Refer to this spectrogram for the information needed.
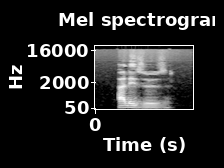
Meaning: boring machine (machine for boring, reaming)
- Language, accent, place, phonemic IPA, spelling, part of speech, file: French, France, Lyon, /a.le.zøz/, aléseuse, noun, LL-Q150 (fra)-aléseuse.wav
